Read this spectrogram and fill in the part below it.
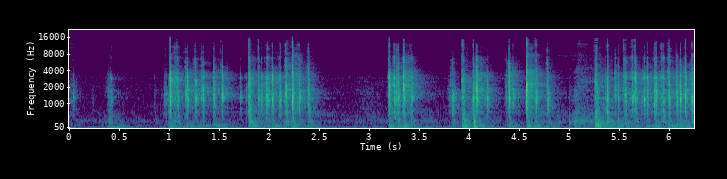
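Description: Keyboard keys clatter in quick bursts of typing.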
